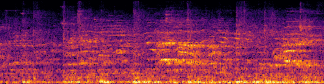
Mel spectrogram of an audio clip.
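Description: Volleyballs being hit and bouncing on a hardwood gym floor, several sharp thuds at irregular intervals, over the background voices of players in a large gym.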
